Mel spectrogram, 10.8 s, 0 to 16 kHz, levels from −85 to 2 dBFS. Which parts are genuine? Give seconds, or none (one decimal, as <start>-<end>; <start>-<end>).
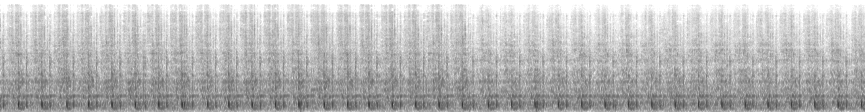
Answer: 0.0-3.9; 4.5-10.8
